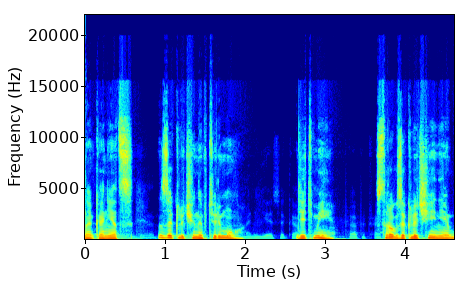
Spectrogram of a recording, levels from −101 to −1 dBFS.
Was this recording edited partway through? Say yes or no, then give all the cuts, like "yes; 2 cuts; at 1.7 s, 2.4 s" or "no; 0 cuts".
yes; 1 cut; at 2.7 s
